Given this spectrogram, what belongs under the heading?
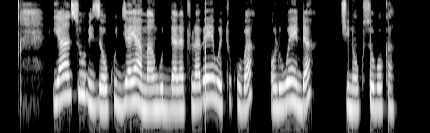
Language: Ganda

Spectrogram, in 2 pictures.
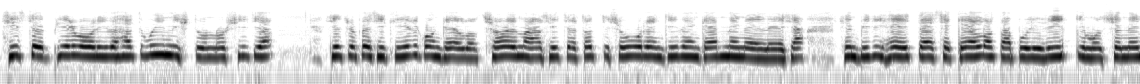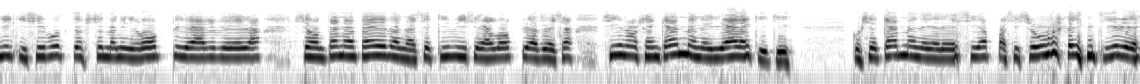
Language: Finnish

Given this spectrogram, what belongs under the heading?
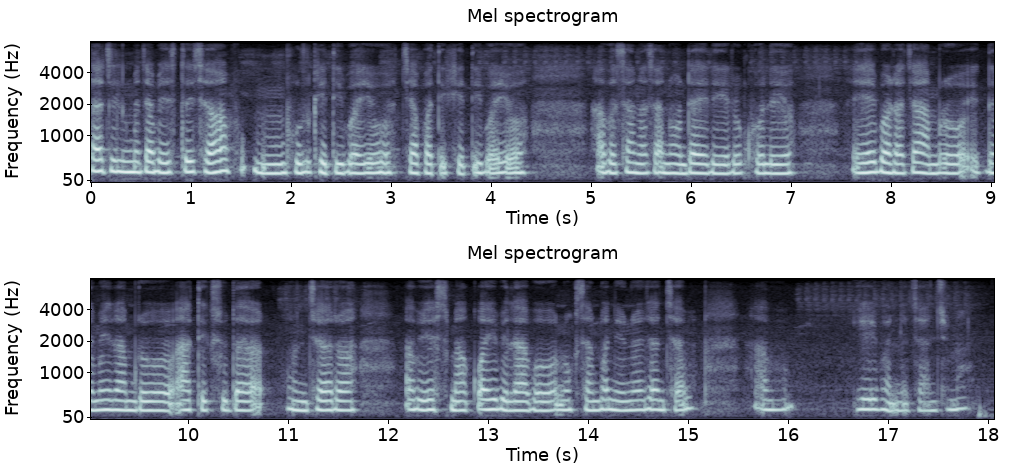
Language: Nepali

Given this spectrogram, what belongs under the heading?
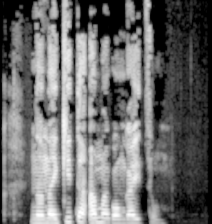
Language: Yanahuanca Pasco Quechua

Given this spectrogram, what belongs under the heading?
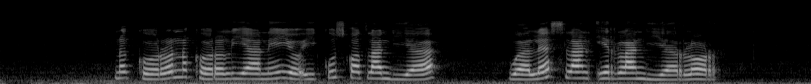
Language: Javanese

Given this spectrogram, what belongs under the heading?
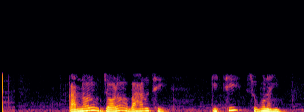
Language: Odia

